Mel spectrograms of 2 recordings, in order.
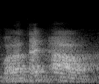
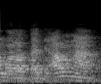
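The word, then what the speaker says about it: ولا تجعل: Awas, wala taj'al ya, wala taj'al ya, wala taj'al. Sebab saya pernah mendengar ada seorang ustaz bacanya wala taj'alna, itu salah. Dosa itu, sebab itu ada di Quran. Jadi wala taj'al bukan wala taj'alna.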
